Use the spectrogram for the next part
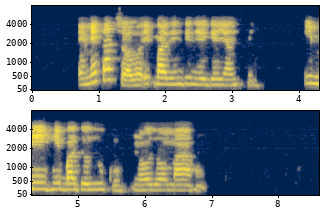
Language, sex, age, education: Igbo, female, 15-29, tertiary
